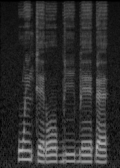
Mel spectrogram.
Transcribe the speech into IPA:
wĩ˧ke˨ ɾoː˧biː˧beː˧ ɗɛ˧

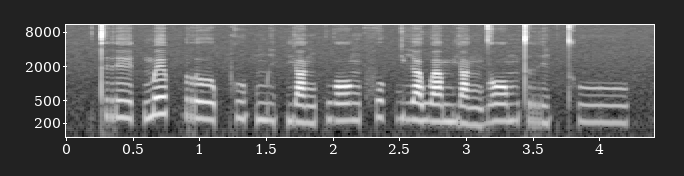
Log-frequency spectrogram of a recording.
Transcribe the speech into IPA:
treː˨˩t̚mɛː˥˩p̚rɤː˨˩p̚ku˨˩ʔ mi˨˩ʔja˩˦ŋkwɔː˧ŋ fo˥˩k̚ji˧a̯ wa˧mja˩˦ŋ dɔː˦˥mtri˨˩ʔtʰuː˧

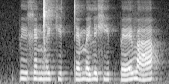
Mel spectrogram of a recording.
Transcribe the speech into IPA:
pɪː˨xɛ˨ŋ͡ǀe˨ kʲɛ˨tːɛ˩˥mɛ˩˥lʲa˩˥ xʲe˩˥pːɛː˩˥va˩˥

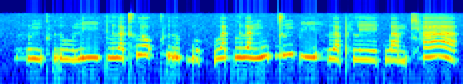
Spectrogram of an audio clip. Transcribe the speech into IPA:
hɯ˨˩ŋkʰruː˩˦niː˧ klɯ˩˦a̯kʰlɔ˦˥ʔkʰru˨˩k̚ bo˨˩k̚ʔu˧a̯klɯ˧a̯ ŋuː˥˩p̚dɯ˥˩ŋpiː˧ hɯ˨˩a̯pʰleː˨˩ kwa˨˩mt͡ɕʰaː˥˩

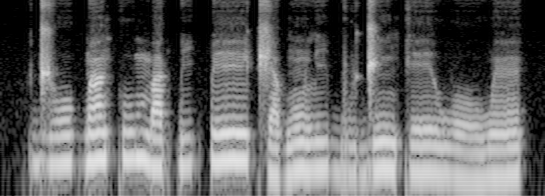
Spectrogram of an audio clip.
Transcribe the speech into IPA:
d͡ʒoː˧ɡ͡bã˦ ku˦ma˧k͡pi˧k͡peː˦ t͡ʃa˨ɡʷũ˧li˧bu˨ d͡ʒĩ˦˨keː˧ woː˨wɛ̃˦

